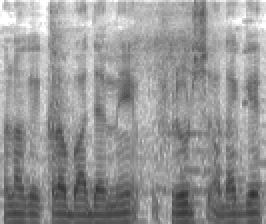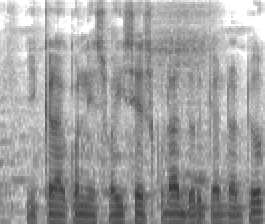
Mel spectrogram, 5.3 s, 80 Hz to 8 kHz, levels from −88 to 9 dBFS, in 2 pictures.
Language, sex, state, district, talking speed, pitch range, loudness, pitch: Telugu, male, Andhra Pradesh, Sri Satya Sai, 115 wpm, 105-115 Hz, -19 LUFS, 110 Hz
